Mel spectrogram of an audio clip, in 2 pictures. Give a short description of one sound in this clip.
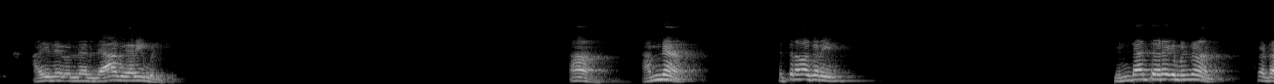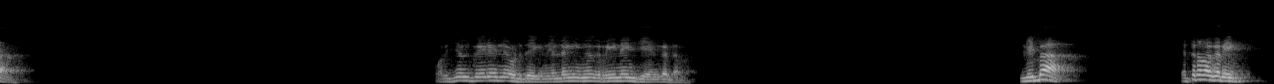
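An elderly man speaks in short, measured phrases through a microphone, with pauses between them.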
